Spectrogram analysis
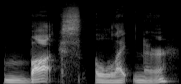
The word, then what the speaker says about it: Boxleitner: Bruce Boxleitner, believe is how you pronounce the last name, plays Alan Bradley, another returning character from the original film.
